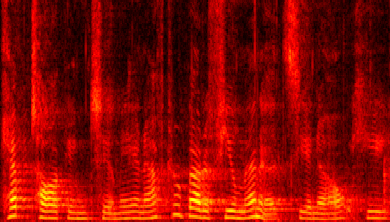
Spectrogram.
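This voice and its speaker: A woman photographer giving a casual, storytelling talk at an art club, chatty and animated, acting out the dialogue she recalls. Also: on the high side, normal speed, slight background noise. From United States, grew up in Sacramento. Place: art club event room. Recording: echoey room.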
